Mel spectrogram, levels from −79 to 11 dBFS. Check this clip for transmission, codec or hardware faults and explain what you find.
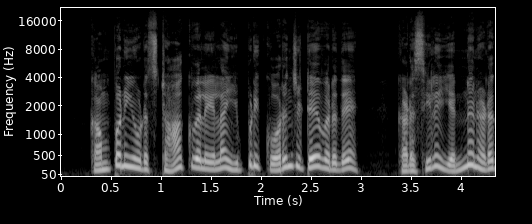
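No faults turn up anywhere in the clip.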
